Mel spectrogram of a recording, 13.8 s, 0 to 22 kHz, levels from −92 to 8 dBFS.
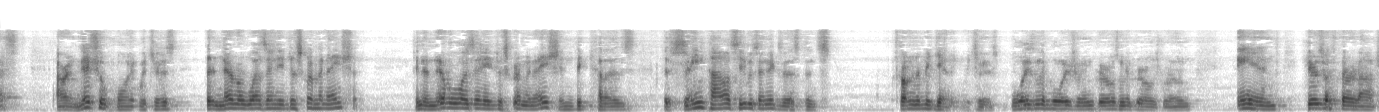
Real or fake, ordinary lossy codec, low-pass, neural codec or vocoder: fake; MP3, 32 kbps; 7.2 kHz; codec, 32 kHz, 1.9 kbps, SNAC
